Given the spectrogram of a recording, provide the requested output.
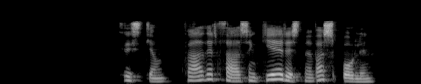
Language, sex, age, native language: Icelandic, female, 50-59, Icelandic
